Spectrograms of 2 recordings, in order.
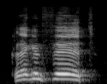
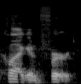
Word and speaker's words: Klagenfurt: the central headquarters for the british army klagenfurt clegg and fit if i'm pronouncing like they pronounce it sklagonfit not clogging fert this sounds like it just sounds like some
